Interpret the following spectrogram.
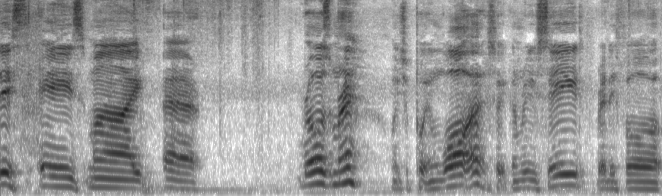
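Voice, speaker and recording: This man speaks at a medium pitch with lively intonation. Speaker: home gardener vlogger. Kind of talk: casual walkthrough tour. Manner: fast.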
